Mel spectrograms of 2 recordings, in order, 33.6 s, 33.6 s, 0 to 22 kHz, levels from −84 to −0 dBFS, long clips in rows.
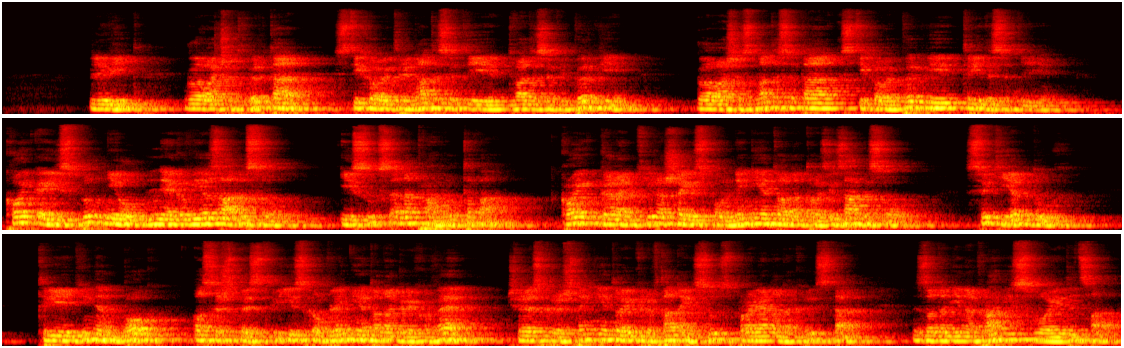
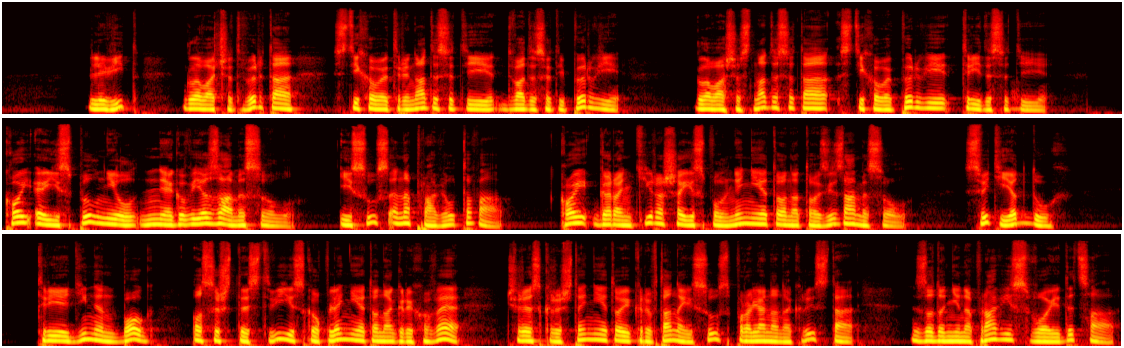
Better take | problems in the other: second | off-mic speech; far // room echo; strong; dies away in 1 s

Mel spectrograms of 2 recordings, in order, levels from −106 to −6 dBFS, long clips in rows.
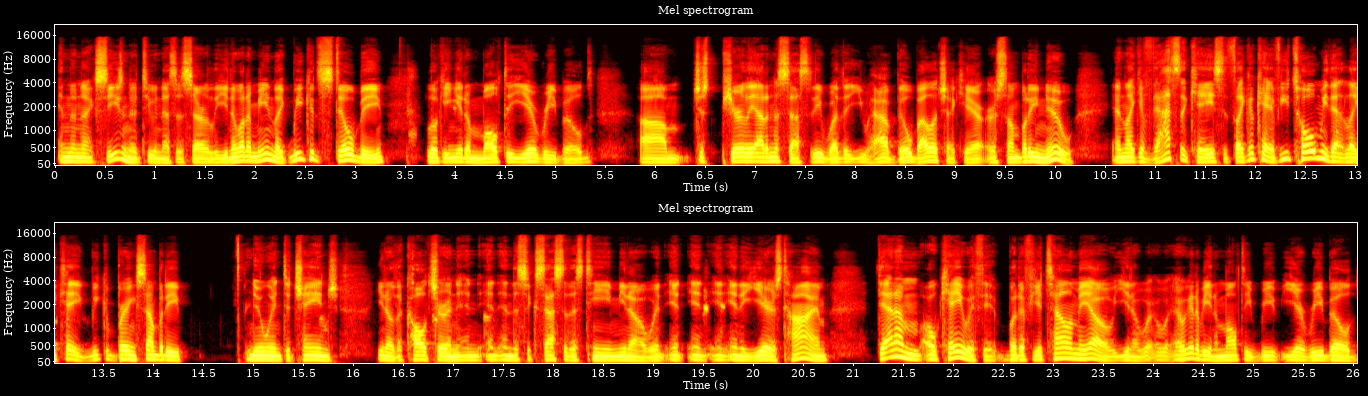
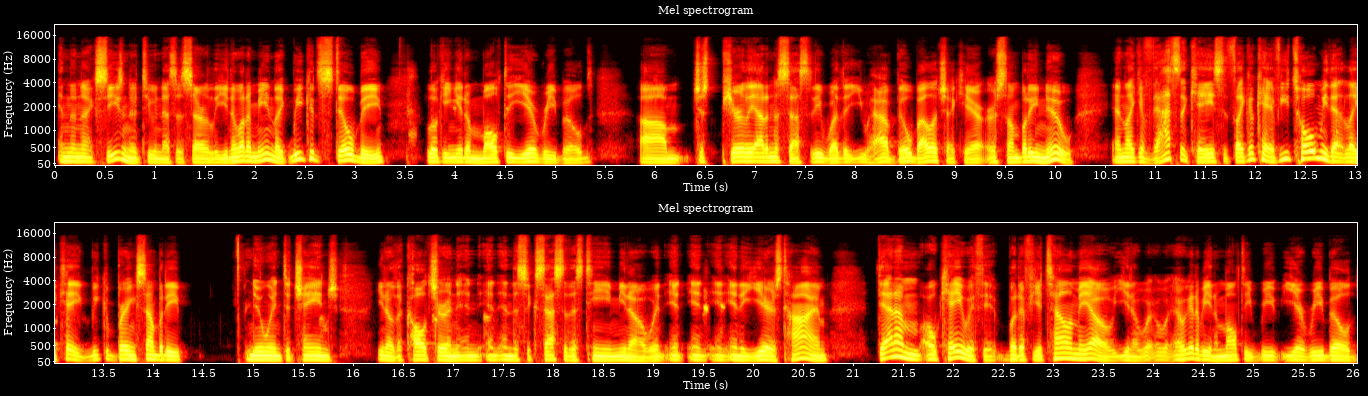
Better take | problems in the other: neither | none

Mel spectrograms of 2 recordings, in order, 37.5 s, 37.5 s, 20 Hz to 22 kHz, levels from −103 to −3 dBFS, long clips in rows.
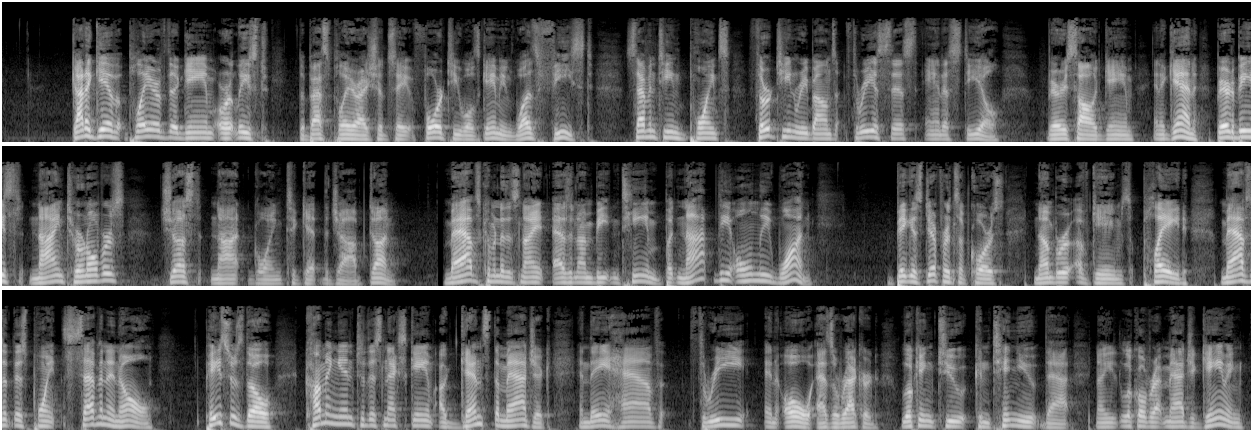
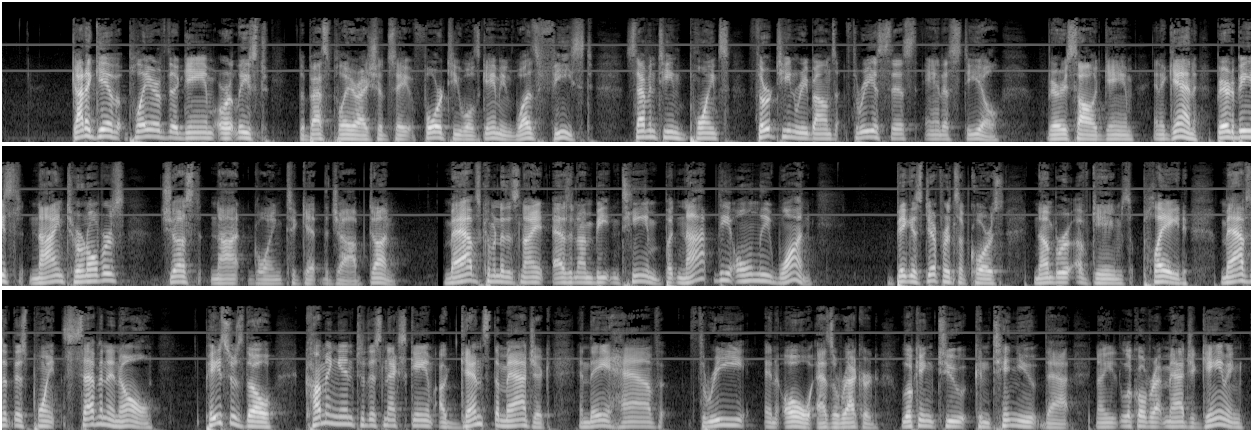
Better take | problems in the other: first | high-pitched whine; faint; throughout; 3 kHz, 30 dB below the speech

